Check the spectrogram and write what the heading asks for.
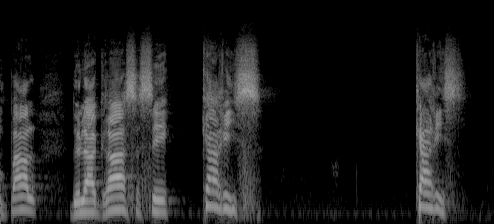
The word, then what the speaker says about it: charis: Le premier mot important qu'il faut retenir lorsqu'on parle de la grâce, c'est charis. Charis. Je n'ai pas dit Clarisse. J'ai dit charis. Charis, ça s'écrit C-H-A-R-I-S. Charis. Charis.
